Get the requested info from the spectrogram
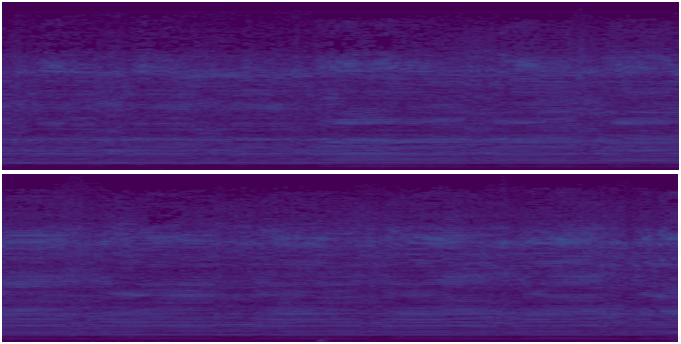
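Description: Cordless electric hair clippers running with a steady buzz, trimming an angora rabbit's wool.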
